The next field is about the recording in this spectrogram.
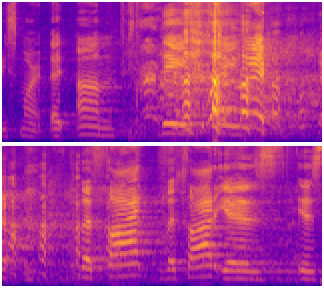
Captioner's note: laughter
